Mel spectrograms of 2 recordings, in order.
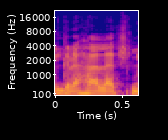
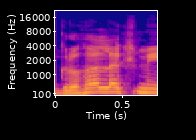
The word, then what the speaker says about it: ಗೃಹಲಕ್ಷ್ಮಿ: ಅದರ ಬಗ್ಗೆ ಹಂಗೆ ಕೊಟ್ಟಿದ್ದೆ ಗೃಹಲಕ್ಷ್ಮಿ ಅಂತ ಸ್ಪಷ್ಟವಾಗಿ ಹೇಳೋದರಲ್ಲಿ ಯಾವುದೇ ರೀತಿ ತಪ್ಪು ಇಲ್ಲ ಆದರೆ ಅವರು ಪ್ರತಿಸಲ ಉಚ್ಚಾರಣೆ ಮಾಡುವಾಗಲೂ ಕೂಡ ಗ್ರಹಲಕ್ಷ್ಮಿ ಗ್ರಹಲಕ್ಷ್ಮಿ ಅಂತ ಹೇಳ್ತಿದ್ದಾರೆ ಆದರೆ ಅವರು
